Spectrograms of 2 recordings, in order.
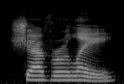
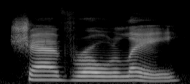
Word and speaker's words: Chevrolet: 프랑스식으로 읽으면 이 et 부분이 a 발음이 됩니다. 그래서 Chevrolet 이렇게 발음이 돼요. 쉐보레랑 비슷한 듯한데 살짝 다르죠. 미국식 발음으로 한번 같이 연습해 볼까요? 쉐보레는 따라해 보세요. Chevrolet.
